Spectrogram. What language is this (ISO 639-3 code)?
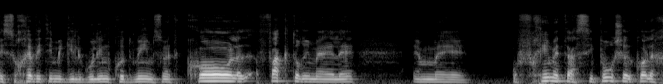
heb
